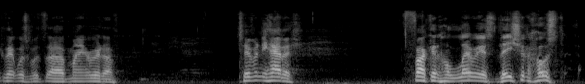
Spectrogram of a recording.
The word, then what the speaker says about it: Tiffany Haddish: Tiffany Haddish.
